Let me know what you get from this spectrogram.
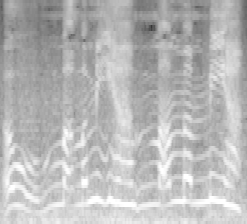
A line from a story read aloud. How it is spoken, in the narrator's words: He moaned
